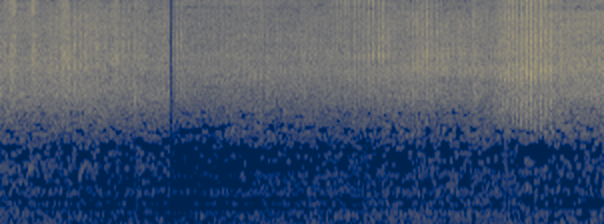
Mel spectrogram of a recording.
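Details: A prairie cricket chorus: continuous high, hissing trill made of fast overlapping chirps, steady in loudness, swelling slightly near the end, with one brief dropout.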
